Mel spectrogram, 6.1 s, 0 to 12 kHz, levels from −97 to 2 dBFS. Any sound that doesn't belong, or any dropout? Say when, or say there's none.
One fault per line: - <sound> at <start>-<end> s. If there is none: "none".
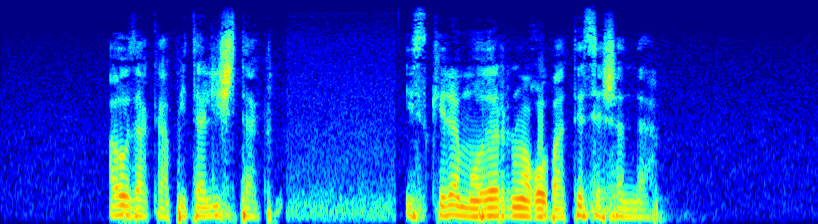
none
